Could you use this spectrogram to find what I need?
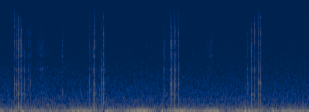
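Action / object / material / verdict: tap / hard plastic water bottle / plastic / none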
